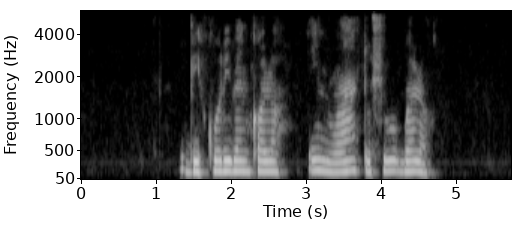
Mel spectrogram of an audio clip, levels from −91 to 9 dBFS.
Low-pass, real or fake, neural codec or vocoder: 5.4 kHz; fake; codec, 44.1 kHz, 7.8 kbps, DAC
